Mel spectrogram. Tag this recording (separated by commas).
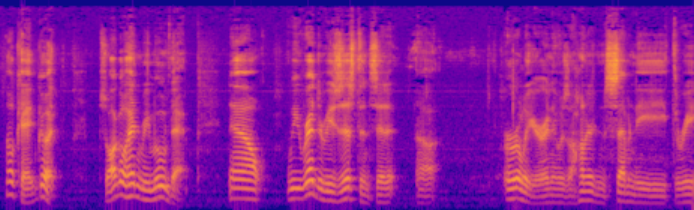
Speech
